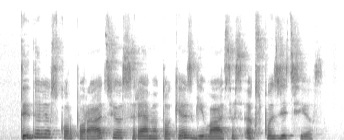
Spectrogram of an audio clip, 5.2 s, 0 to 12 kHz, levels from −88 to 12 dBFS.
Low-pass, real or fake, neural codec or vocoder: 10.8 kHz; real; none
